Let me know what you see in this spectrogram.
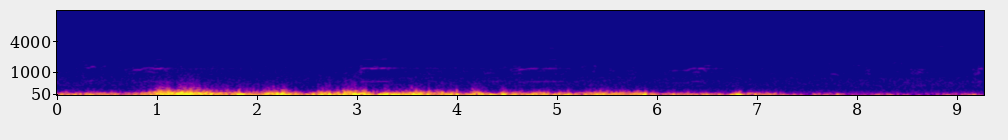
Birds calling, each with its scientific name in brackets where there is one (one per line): Canada Goose (Branta canadensis)
Northern Cardinal (Cardinalis cardinalis)
Black-capped Chickadee (Poecile atricapillus)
